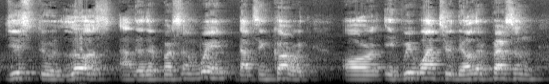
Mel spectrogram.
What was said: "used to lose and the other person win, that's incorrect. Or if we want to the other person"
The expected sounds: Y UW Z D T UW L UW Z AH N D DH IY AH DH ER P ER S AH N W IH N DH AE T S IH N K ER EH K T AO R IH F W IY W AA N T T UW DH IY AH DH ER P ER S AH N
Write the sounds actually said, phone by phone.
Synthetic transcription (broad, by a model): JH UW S T UW L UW S AH N D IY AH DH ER P ER S AH N W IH N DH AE T S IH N K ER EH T T AO R IH F W IY W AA N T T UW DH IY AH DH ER P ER S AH N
